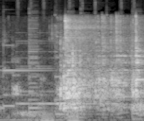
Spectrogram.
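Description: Tin snips shearing through black sheet-metal flashing, a loud rasping cut starting about a second in, over background music.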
